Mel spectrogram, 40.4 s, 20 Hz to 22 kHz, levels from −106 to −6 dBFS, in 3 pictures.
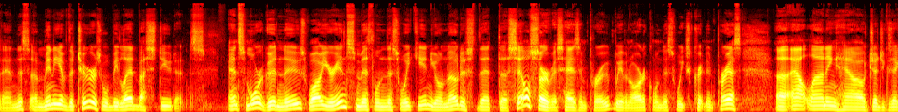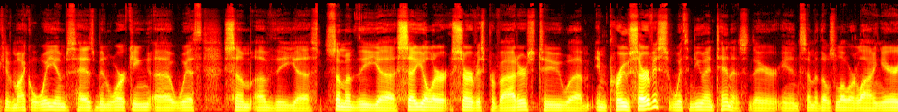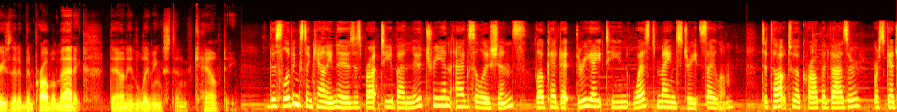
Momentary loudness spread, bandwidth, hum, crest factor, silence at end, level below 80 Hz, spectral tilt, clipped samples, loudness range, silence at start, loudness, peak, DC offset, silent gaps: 11 LU; 19 kHz; none; 18 dB; 0 s; -50 dBFS; -5.5 dB/octave; under 0.1%; 5 LU; 0 s; -20 LUFS; 0 dBFS; under 0.1%; none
